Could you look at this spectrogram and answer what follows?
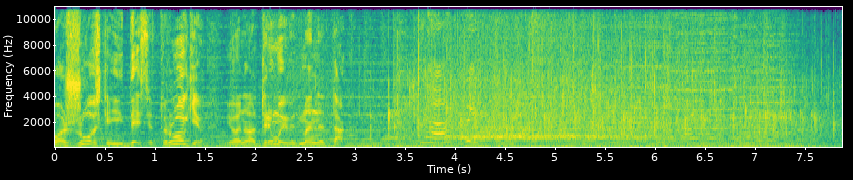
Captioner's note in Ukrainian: оплески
